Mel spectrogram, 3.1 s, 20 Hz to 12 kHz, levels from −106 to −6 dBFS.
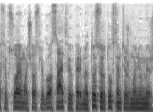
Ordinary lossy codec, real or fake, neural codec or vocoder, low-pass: AAC, 32 kbps; real; none; 10.8 kHz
